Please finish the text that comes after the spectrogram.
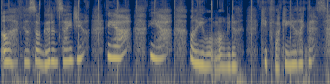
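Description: A woman playing a doting, dominant lover in an intimate audio roleplay, with a breathy voice and a coaxing manner. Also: high-pitched, darkish tone, a little hiss or hum. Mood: eager, commanding. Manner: slow, coaxing, often whispered.

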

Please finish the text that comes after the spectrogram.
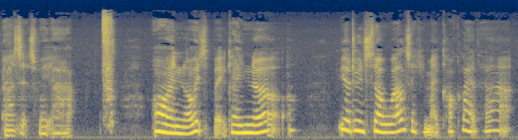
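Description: A woman speaking softly and coaxingly in an intimate audio roleplay, close to the mic, often dropping to a whisper. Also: on the high side. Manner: soft, coaxing, slow and breathy with frequent whispers.

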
